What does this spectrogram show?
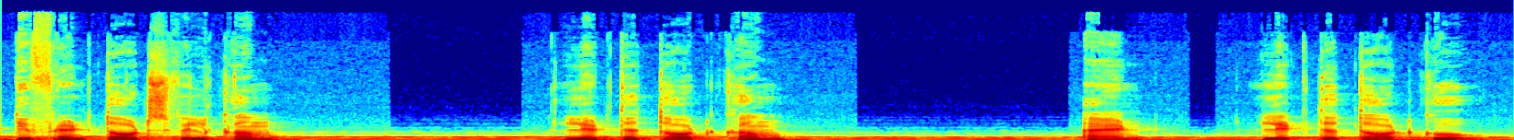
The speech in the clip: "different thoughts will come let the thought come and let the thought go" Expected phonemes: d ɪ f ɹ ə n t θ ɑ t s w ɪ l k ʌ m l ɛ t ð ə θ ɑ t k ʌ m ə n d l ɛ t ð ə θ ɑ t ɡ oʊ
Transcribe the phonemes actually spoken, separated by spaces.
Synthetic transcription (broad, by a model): d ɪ f ɹ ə n t t ɑ t s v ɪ l k ʌ m l ɛ t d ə t ɑ t k ʌ m ə n d l ɛ t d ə t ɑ t ɡ oʊ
